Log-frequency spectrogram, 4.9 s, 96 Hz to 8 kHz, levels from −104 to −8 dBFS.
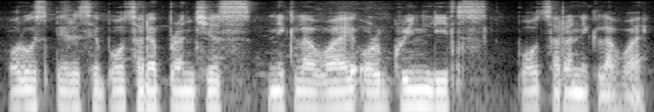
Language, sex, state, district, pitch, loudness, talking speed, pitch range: Hindi, male, Meghalaya, West Garo Hills, 110 Hz, -16 LUFS, 220 wpm, 110-115 Hz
